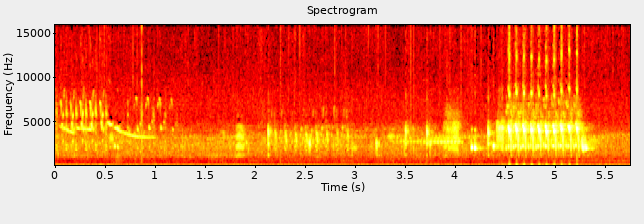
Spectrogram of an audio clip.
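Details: Long-billed Marsh Wren from an eastern birds collection: after scattered soft clicks and gurgling notes, one rapid, buzzy, rattling trill of about a second ends the passage, with a thin descending whistle from another bird at the start.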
